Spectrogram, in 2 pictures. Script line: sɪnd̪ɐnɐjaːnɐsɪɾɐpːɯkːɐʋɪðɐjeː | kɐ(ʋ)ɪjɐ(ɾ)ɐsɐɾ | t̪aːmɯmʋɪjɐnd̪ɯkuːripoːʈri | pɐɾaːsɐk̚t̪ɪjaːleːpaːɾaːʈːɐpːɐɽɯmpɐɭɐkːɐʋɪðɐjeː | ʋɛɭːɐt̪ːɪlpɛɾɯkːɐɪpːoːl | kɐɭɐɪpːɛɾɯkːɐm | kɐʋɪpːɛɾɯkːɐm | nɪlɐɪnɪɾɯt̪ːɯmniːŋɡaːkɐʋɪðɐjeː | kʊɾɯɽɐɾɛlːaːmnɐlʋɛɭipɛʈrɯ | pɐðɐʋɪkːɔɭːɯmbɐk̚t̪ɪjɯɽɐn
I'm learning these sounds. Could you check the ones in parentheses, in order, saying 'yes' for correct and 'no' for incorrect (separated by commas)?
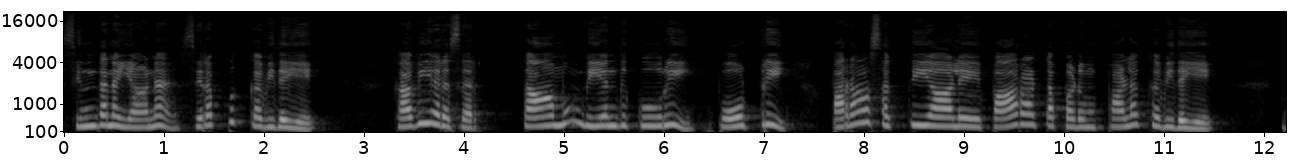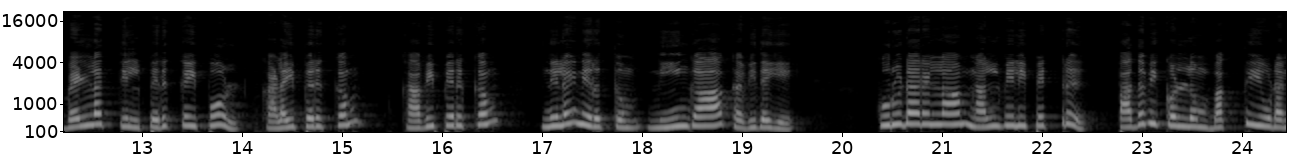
yes, yes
